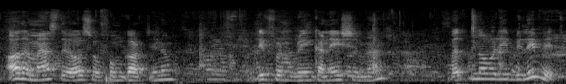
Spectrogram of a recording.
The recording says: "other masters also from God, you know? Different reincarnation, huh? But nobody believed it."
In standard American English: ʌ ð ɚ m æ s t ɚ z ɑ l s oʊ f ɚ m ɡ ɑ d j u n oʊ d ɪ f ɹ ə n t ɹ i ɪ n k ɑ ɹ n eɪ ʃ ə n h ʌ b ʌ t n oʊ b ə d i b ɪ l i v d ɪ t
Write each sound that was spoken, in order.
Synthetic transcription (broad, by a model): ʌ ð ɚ m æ s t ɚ ɑ l s oʊ f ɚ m ɡ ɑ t j u n oʊ d ɪ f ɹ ə n t ɹ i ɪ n k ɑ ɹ n eɪ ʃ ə n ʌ b ʌ t n oʊ b ə d i b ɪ l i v ɪ t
